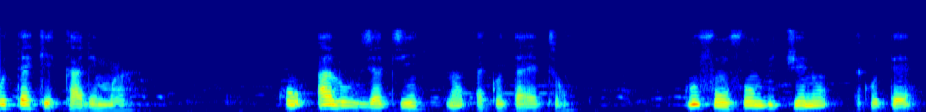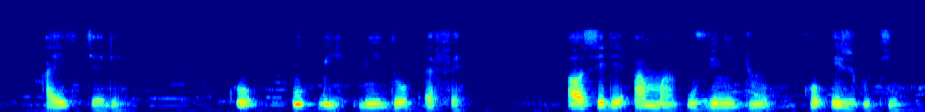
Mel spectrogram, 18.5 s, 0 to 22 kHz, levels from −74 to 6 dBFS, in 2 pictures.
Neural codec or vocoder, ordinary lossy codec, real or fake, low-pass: none; Opus, 64 kbps; real; 7.2 kHz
